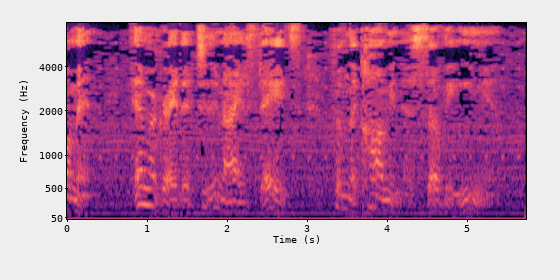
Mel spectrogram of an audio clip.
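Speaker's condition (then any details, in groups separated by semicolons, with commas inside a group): Traumatic brain injury; car accident, multiple injuries; trouble speaking clearly, early whispering, letter board, liquid swallowing trouble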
